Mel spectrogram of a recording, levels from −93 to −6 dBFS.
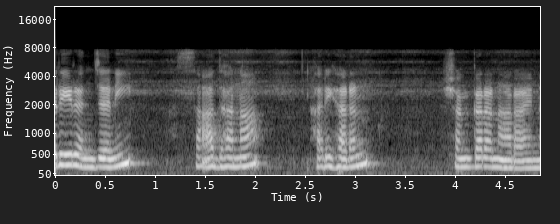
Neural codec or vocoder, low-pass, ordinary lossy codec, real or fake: none; none; none; real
